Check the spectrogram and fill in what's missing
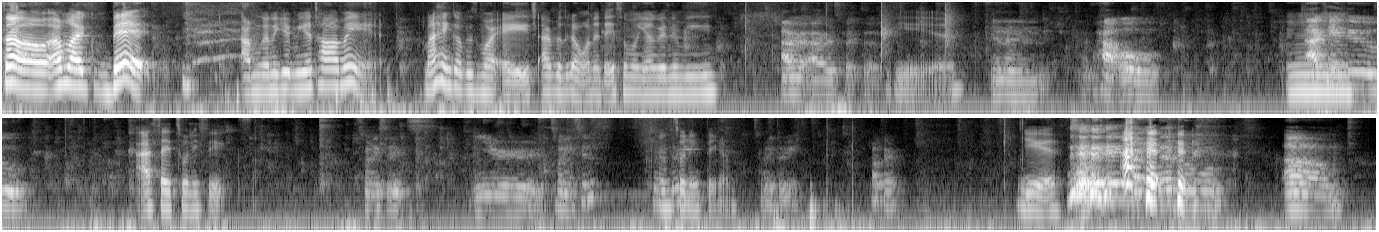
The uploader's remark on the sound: The audio will be better next episode.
